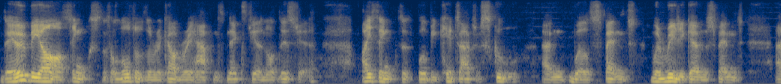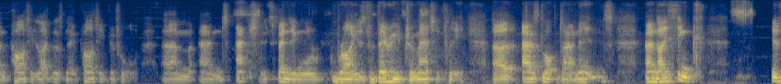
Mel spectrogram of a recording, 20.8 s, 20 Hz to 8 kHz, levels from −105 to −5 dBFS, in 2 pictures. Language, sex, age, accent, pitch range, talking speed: English, male, 60-79, British, 105-135 Hz, 160 wpm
